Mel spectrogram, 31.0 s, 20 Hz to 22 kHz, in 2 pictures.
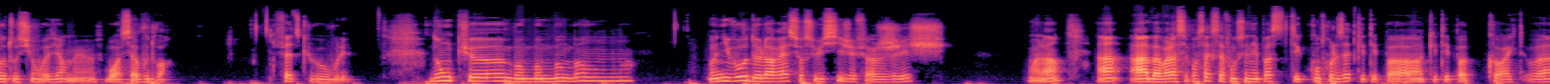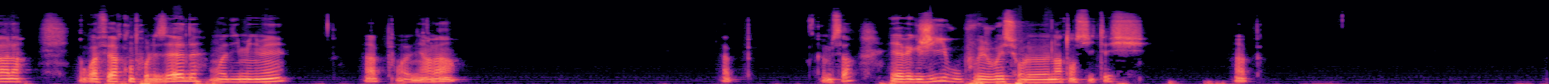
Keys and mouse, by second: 6.9 click, 7.3 space.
